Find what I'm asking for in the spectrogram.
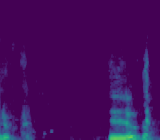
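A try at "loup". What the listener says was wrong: Do you pronounce letter P?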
